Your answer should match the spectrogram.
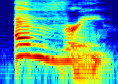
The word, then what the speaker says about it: every: that e every every looking at this word you might think it has three syllables and pronounce it every and that's okay but again vowel omission really working on that accent reduction every same with family technically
